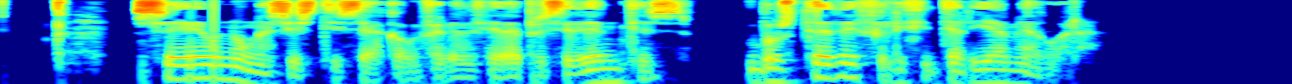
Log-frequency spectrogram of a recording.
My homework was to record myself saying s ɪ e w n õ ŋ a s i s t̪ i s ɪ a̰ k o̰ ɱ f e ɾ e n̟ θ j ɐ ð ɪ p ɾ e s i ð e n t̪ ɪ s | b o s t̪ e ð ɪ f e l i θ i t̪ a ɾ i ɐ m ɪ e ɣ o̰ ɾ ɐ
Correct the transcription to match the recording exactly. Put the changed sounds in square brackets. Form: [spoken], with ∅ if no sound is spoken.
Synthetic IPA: s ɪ e w n õ ŋ a s i s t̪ i s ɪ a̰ k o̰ ɱ f e ɾ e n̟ θ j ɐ ð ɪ p ɾ e s i ð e n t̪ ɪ s | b o s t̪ e ð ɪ f e l i θ i t̪ a ɾ i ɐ m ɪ [a] ɣ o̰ ɾ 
